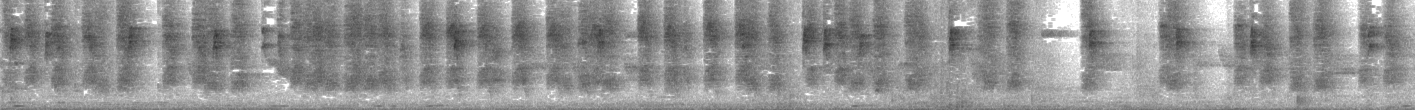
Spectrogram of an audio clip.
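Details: Begging saffron finch chicks, captive-bred from a Venezuelan cross, keep up an almost continuous stream of shrill, scratchy squeals while being fed, briefly pausing before resuming in dense pulses.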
